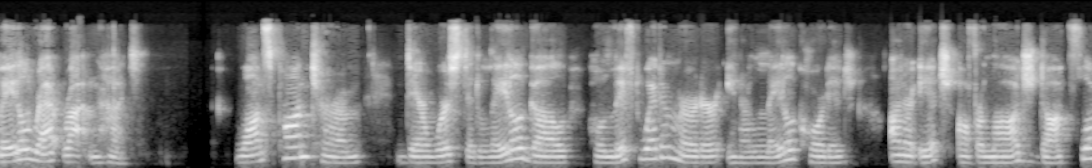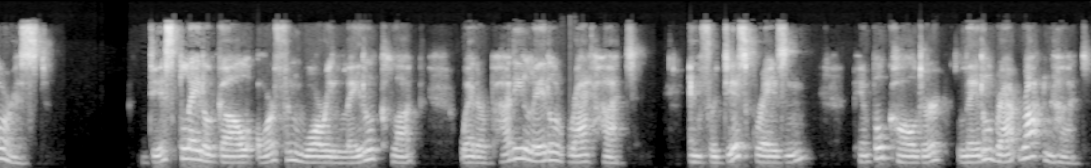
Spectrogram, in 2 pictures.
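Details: Adult speaker reading aloud; auditory processing disorder simulation.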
